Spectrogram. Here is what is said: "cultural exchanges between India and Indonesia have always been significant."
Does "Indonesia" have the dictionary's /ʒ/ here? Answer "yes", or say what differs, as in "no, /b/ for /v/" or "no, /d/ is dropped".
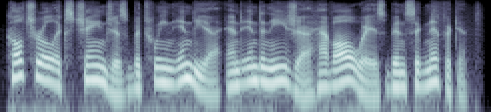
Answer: yes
